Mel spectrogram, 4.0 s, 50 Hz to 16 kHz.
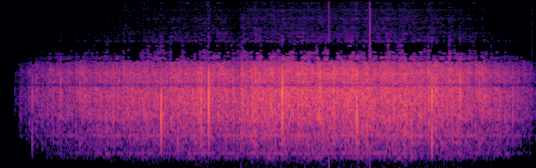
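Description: Surface noise of a 78 rpm shellac gramophone record in the lead-in groove: a steady hiss that fades in over the first second, with scattered clicks, then fades out near the end just before the music starts.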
